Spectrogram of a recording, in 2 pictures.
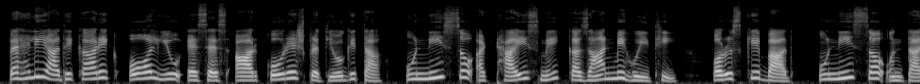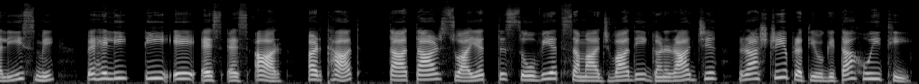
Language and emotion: Hindi, neutral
